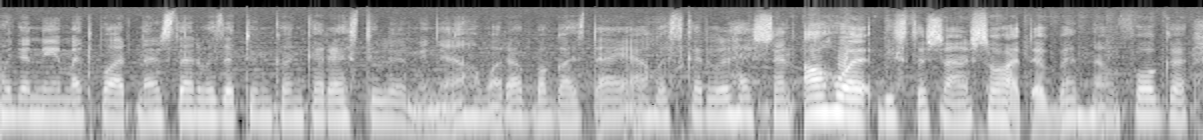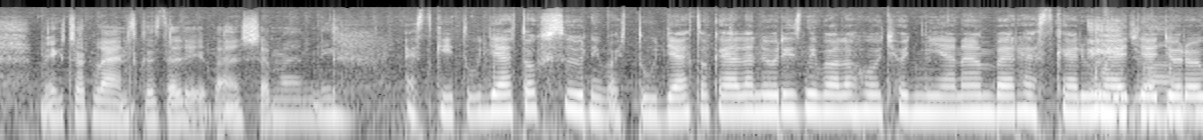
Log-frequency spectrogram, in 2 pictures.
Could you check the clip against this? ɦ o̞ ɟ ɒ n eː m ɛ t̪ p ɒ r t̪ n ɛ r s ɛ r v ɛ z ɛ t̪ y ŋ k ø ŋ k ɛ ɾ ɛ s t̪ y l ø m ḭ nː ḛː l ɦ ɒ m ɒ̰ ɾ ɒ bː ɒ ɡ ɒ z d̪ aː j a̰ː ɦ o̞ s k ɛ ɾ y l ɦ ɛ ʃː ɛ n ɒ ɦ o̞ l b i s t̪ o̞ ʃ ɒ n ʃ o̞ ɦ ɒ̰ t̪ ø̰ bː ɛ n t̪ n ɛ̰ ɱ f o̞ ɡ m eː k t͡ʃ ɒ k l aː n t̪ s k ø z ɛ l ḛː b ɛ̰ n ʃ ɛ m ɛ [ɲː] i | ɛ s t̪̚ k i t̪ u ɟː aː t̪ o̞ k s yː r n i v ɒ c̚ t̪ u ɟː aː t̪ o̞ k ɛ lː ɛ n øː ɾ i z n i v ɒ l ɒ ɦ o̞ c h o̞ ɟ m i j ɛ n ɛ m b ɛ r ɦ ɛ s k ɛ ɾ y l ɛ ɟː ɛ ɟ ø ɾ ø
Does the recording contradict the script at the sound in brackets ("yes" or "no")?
yes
